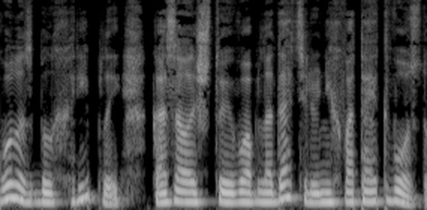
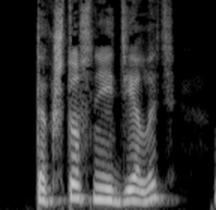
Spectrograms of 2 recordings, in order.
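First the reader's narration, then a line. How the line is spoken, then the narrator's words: Indignant question. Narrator (Russian): возмущенно спросил первый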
